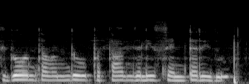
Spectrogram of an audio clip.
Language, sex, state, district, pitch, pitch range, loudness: Kannada, female, Karnataka, Belgaum, 195 Hz, 185-200 Hz, -17 LUFS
